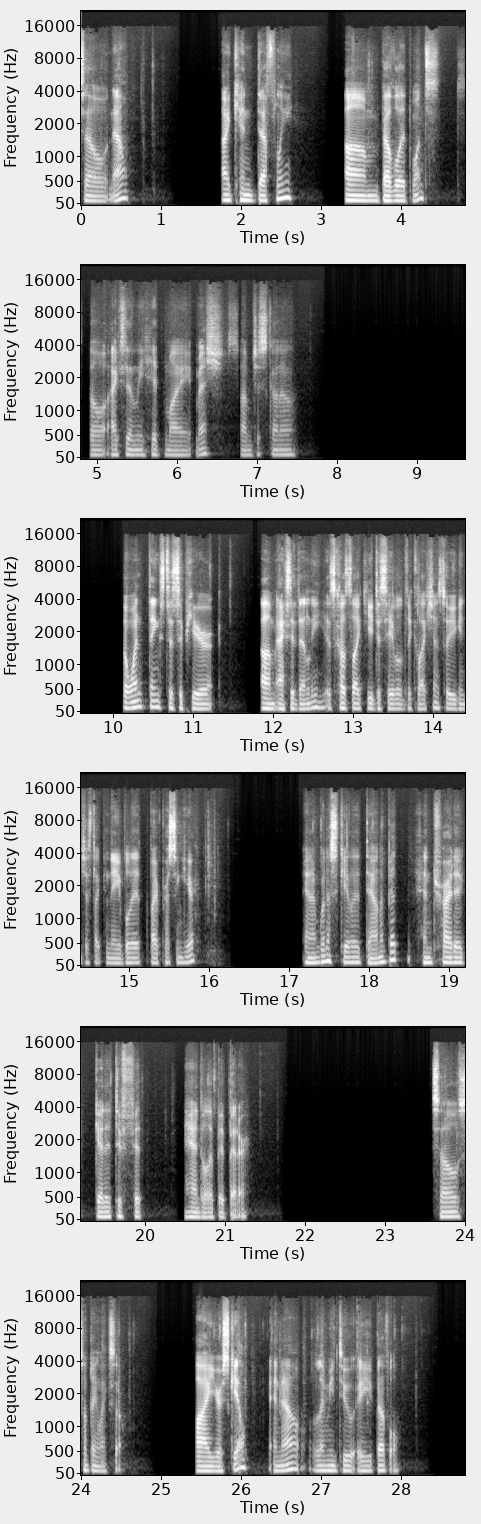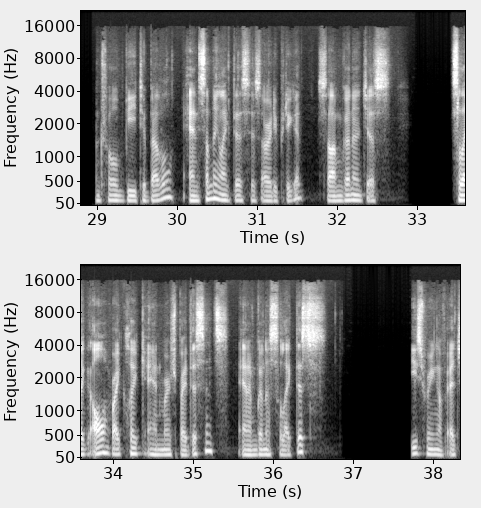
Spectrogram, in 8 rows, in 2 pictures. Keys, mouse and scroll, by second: 0.1 KP_3, 0.8 z, 1.3 shift+middle click, 3.2 middle click, 3.6 z, 3.9 2, 7.6 click, 9.5 click, 11.2 middle click, 12.0 middle click, 14.1 click, 14.4 click, 15.3 click, 16.1-18.5 typing, 19.7 z, 20.2 g, 21.1 middle click, 21.7 Tab, 21.9 a, 22.2 s, 23.2 Tab, 23.4 middle click, 23.9 Tab, 23.9 middle click, 24.7 Tab, 24.7 ctrl+a, 25.9 Tab, 26.2 2, 27.2 middle click, 28.5 middle click, 28.9 ctrl+b, 30.2 middle click, 30.5 1, 30.8 a, 31.9-34.8 right drag, 34.8 shift+middle click, 36.0 alt+click, 36.0 3, 36.0 2.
